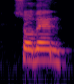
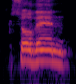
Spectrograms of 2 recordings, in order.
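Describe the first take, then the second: No difference in how they are said.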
